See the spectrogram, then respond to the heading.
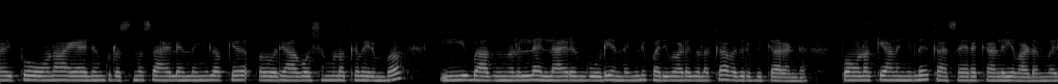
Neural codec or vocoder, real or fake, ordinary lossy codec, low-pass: codec, 16 kHz, 4.8 kbps, FACodec; fake; none; none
